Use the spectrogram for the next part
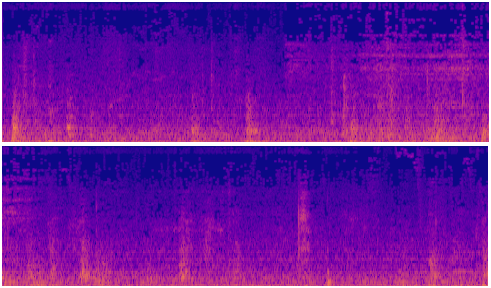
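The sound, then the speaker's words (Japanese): Steady low rumble of a train rolling along the rails, with rhythmic clunks and rattles running continuously at moderate volume, heard from inside the car; no voices. The train is leaving the Odakyu Odawara Line and entering the JR Central Gotemba Line, arriving at Matsuda station, Japan. “列車は小田急電鉄小田原線と分かれまして JR 東海御殿場線内へ入ってまいります。”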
